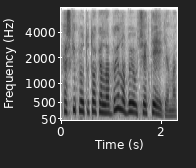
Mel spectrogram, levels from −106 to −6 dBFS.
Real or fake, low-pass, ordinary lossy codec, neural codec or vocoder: real; 7.2 kHz; AAC, 32 kbps; none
